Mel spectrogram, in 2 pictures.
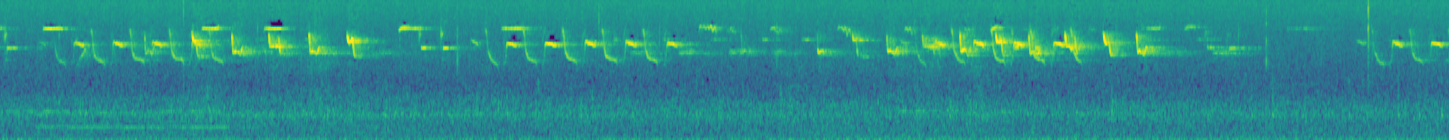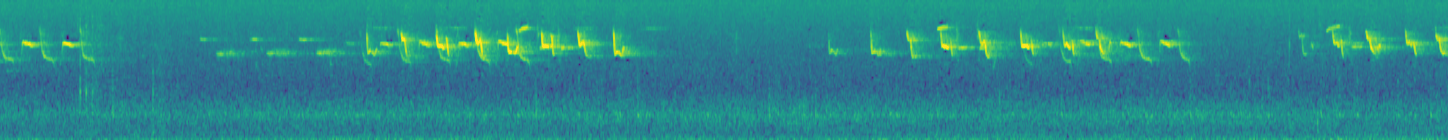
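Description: Birdsong: a small bird sings repeated trills of quick falling chirps in bouts of one to three seconds, with short pauses between them, over a steady low background noise.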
